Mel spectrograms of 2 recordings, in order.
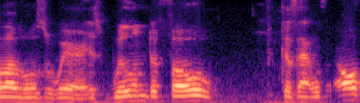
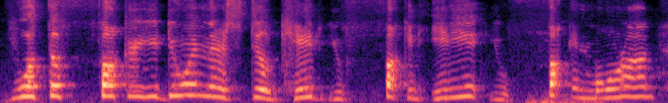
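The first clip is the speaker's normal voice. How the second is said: high, strained berating voice, much higher; retold furious scolding, pitched way up; imitating an angry yell; 12 semitones higher than usual. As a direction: chew him out like a frantic mentor. Angry mentor yelling at kid.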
